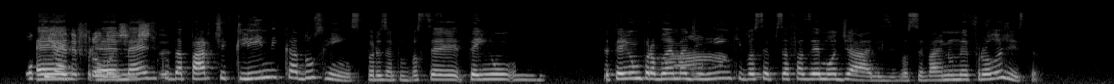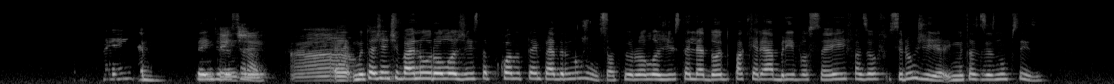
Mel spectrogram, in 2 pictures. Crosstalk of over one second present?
Yes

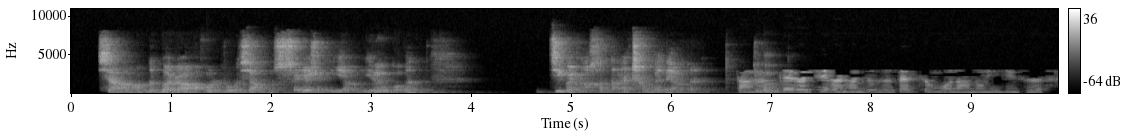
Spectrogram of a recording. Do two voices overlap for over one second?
No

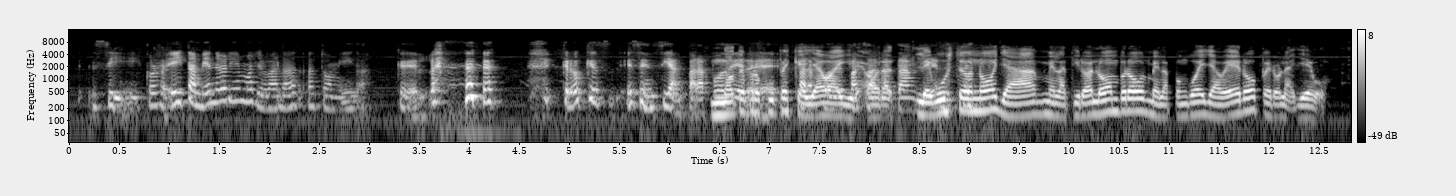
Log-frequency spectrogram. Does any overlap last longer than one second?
Yes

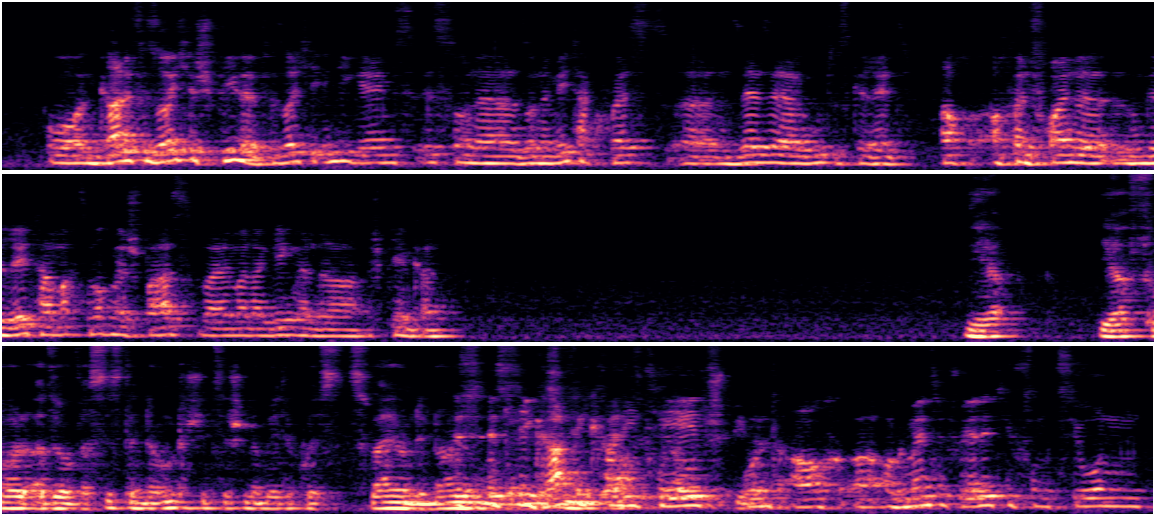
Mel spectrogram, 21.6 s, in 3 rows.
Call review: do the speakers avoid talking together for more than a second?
No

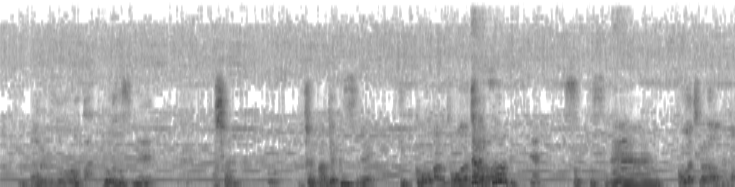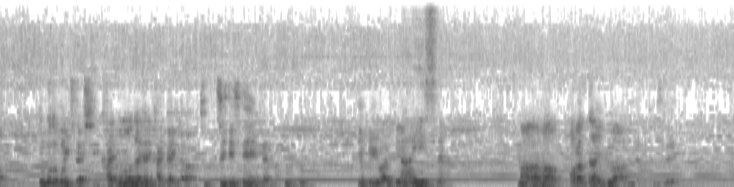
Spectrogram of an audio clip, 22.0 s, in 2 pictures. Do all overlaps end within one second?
Yes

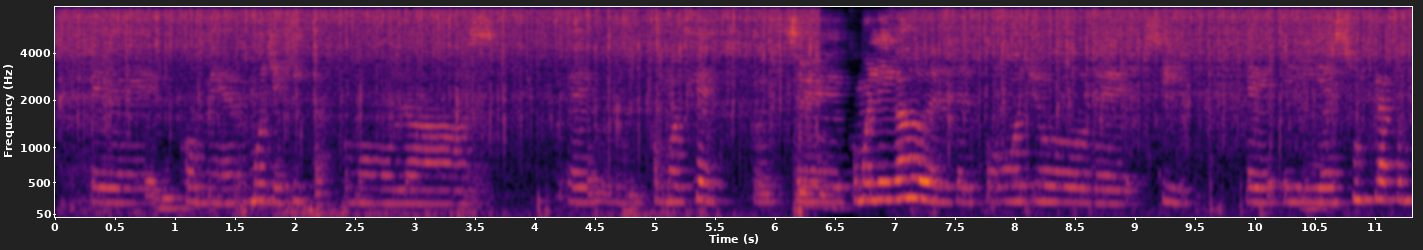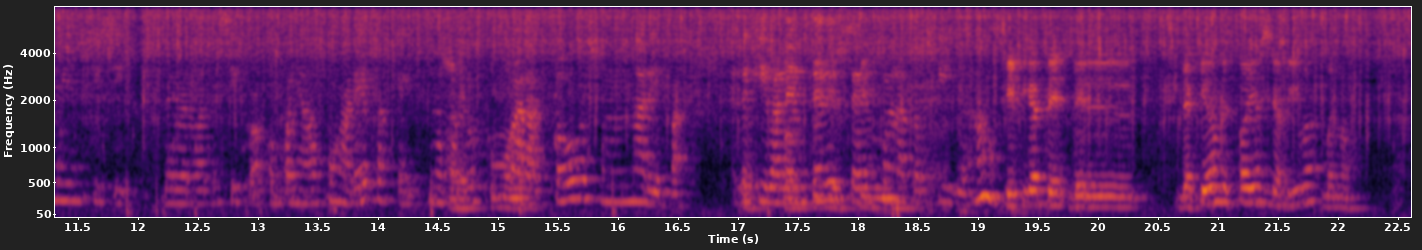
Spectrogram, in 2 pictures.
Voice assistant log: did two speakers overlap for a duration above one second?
Yes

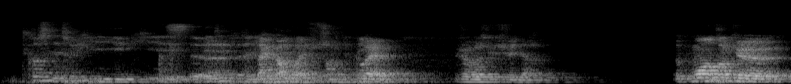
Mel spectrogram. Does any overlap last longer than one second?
Yes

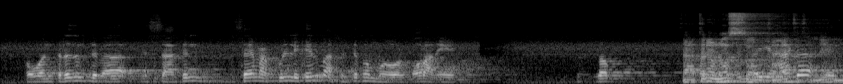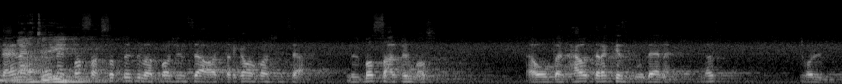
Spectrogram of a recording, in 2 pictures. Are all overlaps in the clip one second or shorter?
No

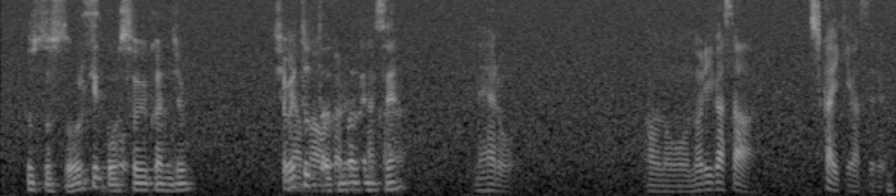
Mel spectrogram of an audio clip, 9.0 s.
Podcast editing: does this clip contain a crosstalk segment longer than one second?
Yes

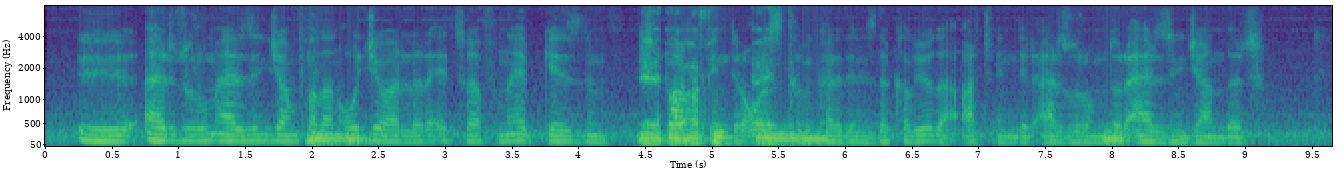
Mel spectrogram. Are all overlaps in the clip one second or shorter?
No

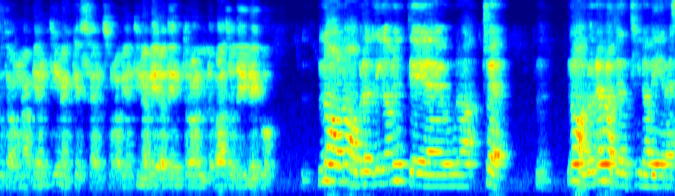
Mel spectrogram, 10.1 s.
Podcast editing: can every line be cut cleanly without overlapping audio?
Yes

